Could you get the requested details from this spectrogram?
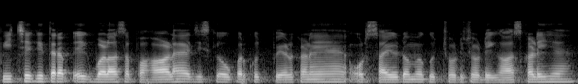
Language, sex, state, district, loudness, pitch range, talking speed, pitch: Hindi, male, Uttar Pradesh, Shamli, -18 LUFS, 115-125 Hz, 240 wpm, 120 Hz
